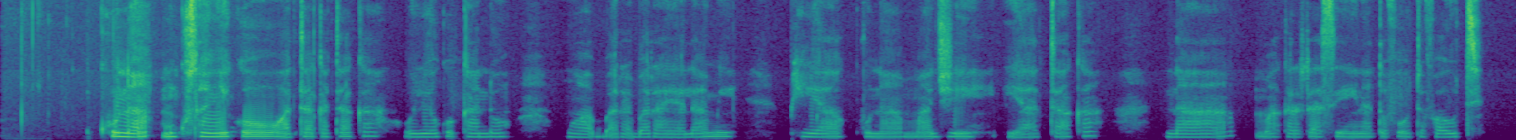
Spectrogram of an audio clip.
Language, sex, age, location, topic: Swahili, female, 25-35, Mombasa, government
